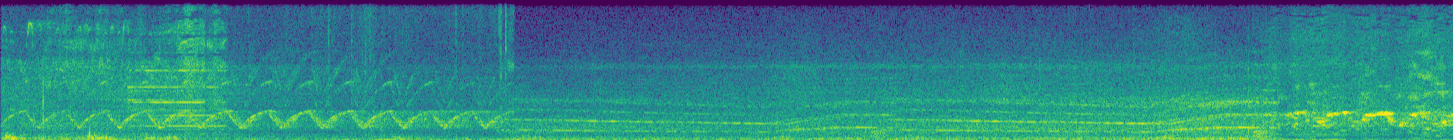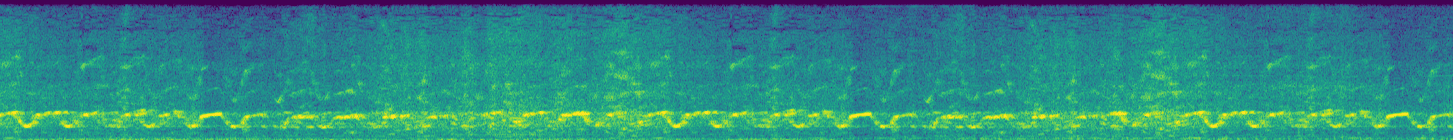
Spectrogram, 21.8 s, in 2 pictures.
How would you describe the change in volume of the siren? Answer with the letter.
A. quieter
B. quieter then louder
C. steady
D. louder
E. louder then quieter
D.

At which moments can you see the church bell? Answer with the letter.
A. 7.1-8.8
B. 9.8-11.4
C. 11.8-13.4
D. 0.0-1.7
D.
